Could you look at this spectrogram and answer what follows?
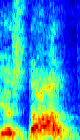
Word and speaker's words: star: फिर यहाँ पे देखिए आपको लिखा है ना स्टार, STAR। फिर बोले ना ए के बाद में आर रहेगा तो इसका उच्चारण आ होगा, इसे बोले स्टार।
